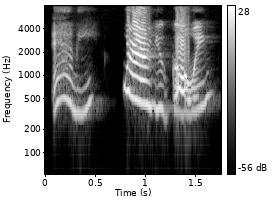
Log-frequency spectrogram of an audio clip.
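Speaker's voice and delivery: high, loud call across the room. A narrator's reading. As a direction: call after her friend. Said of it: "called Melissa".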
